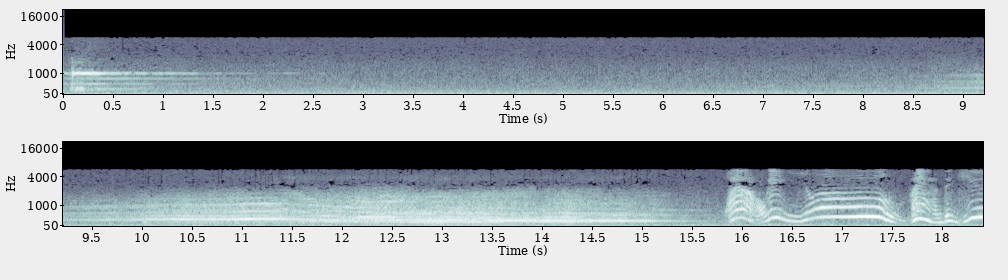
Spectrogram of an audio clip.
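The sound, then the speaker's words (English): A race car's engine roars in with a loud, buzzing whine during time trials at the racetrack for the Indianapolis Classic, holds for about five seconds, then drops away as it speeds past. A brief wavering squeal follows at the end. “That car was really traveling all right.”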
